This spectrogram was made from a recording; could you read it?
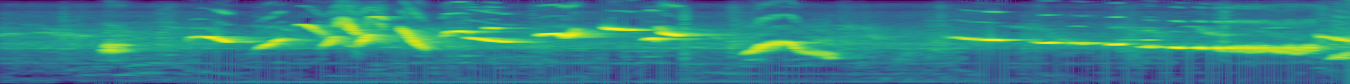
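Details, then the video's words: Excited white-rumped shama song: loud rapid zigzagging whistles climbing in pitch, a looping falling phrase, then long drawn-out whistles sliding downward, with a low hum beneath. "MURAI BATU OVER EMOSI DENGAR TEMBAKAN nya bikin lawan nya ikutan emosi dan ikutan GACOR"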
